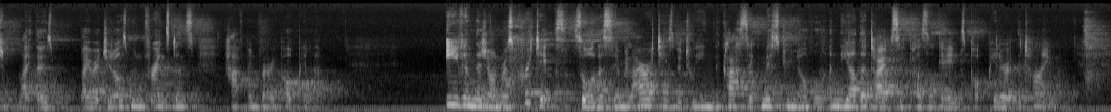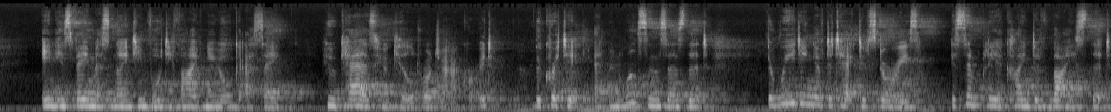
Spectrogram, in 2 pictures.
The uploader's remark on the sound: This live episode of Shedunnit was recorded at the 2022 International Agatha Christie Festival in Torquay.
